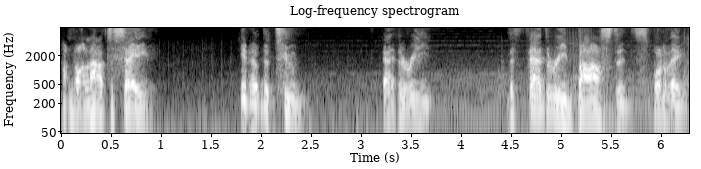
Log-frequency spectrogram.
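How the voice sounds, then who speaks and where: British man, game streamer, joking, chatty, animated pitch, faint music behind. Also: moderate pace, creaky, slightly rough. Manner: joking, chatty, reads chat aloud. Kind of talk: live game streaming commentary.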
